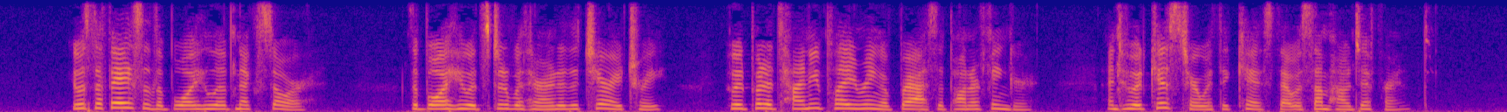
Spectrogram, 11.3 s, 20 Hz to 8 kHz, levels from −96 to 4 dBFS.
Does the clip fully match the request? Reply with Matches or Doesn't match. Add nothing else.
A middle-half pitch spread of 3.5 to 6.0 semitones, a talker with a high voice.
Doesn't match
